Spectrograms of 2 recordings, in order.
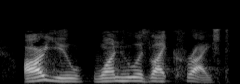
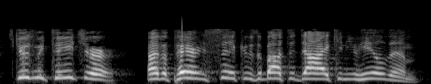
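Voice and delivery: high, loud urgent plea for a dying parent; bold interrupter; 7 semitones higher, 10 dB louder than usual. Pretend. A man begs the teacher to heal his parent, high and loud. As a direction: call out, begging for healing. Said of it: "that took some boldness".

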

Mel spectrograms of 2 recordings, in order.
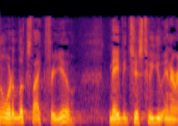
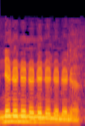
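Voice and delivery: rapid refusal; faster than usual. Retold or imitated. Refusing wife's urging to leave.

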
